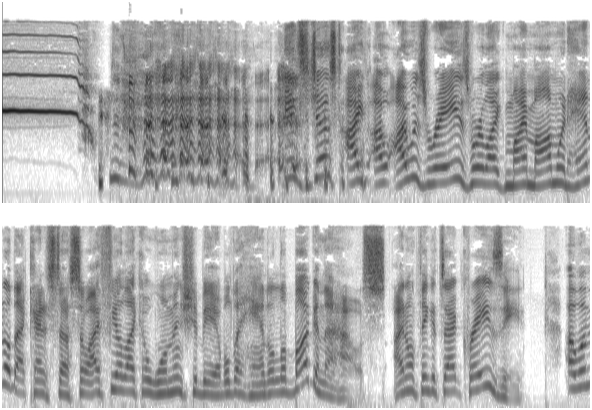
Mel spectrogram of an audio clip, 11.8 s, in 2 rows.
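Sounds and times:
woman screaming played back from an audio recording: 0.0 - 1.0
speech: 0.8 - 11.7
laughter: 1.0 - 3.7.

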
